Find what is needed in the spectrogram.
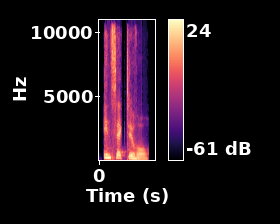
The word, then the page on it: insectivore: Indian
